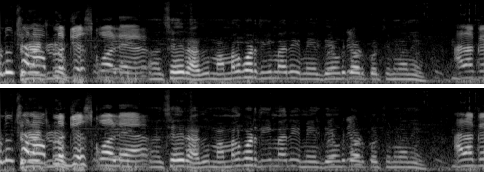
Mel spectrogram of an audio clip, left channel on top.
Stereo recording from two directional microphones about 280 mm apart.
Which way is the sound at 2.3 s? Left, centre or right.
Centre.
